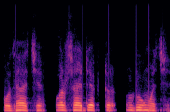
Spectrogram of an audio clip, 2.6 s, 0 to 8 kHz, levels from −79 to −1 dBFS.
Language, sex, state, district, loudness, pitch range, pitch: Bengali, male, West Bengal, Jalpaiguri, -25 LUFS, 160-175 Hz, 170 Hz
